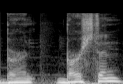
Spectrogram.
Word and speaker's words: Burstyn: Did I pronounce her name right? Bernstein? – Ellen Burstyn? – Burstyn, I'm sorry. Ellen Burstyn.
